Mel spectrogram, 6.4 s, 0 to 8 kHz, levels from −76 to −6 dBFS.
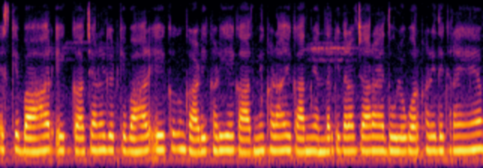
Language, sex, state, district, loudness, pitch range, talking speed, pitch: Hindi, female, Uttar Pradesh, Muzaffarnagar, -15 LUFS, 205-220 Hz, 280 wpm, 215 Hz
